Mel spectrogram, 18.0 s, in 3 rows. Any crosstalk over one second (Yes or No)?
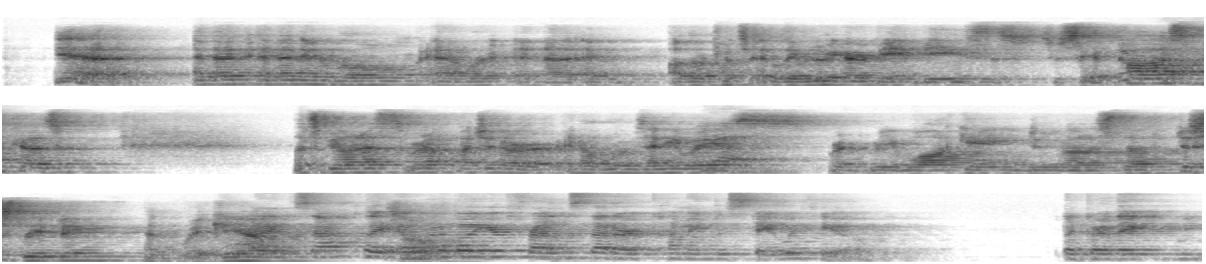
No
